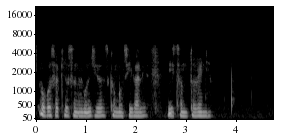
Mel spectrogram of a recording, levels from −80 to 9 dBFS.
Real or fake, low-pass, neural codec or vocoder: fake; 5.4 kHz; vocoder, 44.1 kHz, 128 mel bands, Pupu-Vocoder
